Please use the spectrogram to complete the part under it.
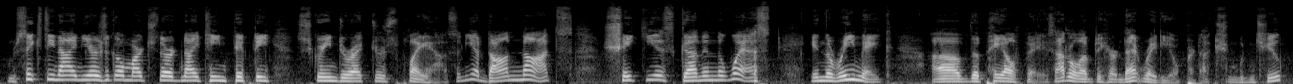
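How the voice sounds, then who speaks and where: A man's voice: a little high, moderate pace. An American man hosting a radio show, giving a conversational sign-off. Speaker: radio host.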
